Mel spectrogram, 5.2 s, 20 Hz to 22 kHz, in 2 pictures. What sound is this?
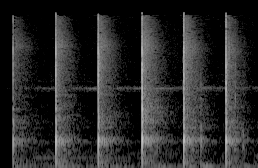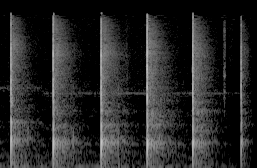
Sound 5-Edited
This sound was also created by hitting a notebook with a small bottle of lotion, at different locations. The sound has been sped up (tempo) in the beginning and then slowed (tempo) down towards the end.
LogicProX, MTC500-M002-s14, notebook, tempo-change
